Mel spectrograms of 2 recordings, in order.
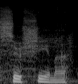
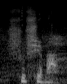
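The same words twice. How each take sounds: First: The word is said slowly and carefully. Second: The word is said at a normal pace. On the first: "So I'll say it more slowly" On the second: "they pronounce it Tsushima"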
